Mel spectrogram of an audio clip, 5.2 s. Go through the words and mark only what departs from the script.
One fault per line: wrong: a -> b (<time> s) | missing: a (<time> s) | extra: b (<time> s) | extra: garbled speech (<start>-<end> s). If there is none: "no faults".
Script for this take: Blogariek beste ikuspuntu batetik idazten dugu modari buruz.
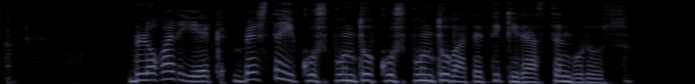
extra: ikuspuntu (2.8 s)
missing: dugu modari (4.3 s)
